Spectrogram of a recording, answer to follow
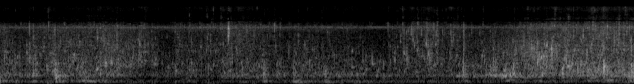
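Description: Kayak paddles dipping and water trickling off the blades, a soft, steady splashing that grows a little louder near the end, with one light knock a little past two seconds in.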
